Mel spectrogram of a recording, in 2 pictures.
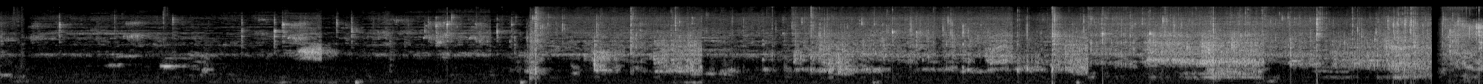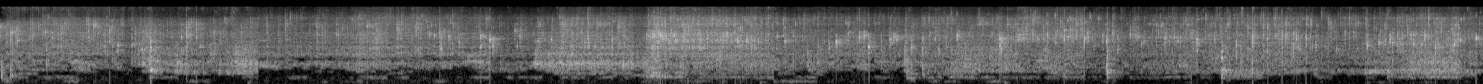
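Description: Egg-coated chicken and vegetable kababs sizzling as they shallow-fry in hot ghee in a pan. The sizzle starts a few seconds in and swells to a loud, steady hiss.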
